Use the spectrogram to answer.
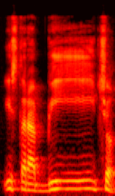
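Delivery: बीच said slowly with a stretched long ee; long ee demo. Shown as a demonstration. Teacher modelling the long vowel for students, slow and drawn out. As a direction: draw out the ee in बीच. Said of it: "long ई के तौर पर".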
